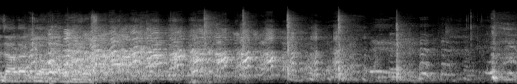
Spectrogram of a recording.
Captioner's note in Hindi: हँसना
